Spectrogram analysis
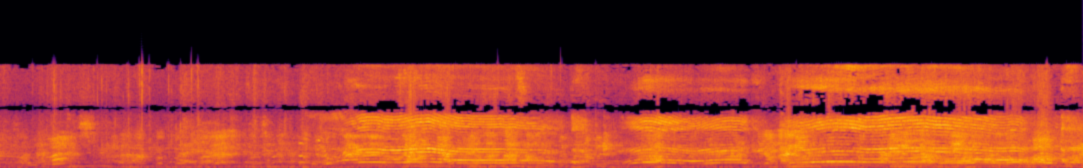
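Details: Young girl crying after an injection, trembling: sustained wailing cry with a shaky, wavering pitch and sobbing breaths, over a steady background hiss.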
